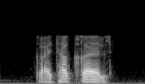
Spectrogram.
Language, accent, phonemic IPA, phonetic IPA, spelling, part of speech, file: Armenian, Eastern Armenian, /ɡɑjtʰɑk(ə)ˈʁel/, [ɡɑjtʰɑk(ə)ʁél], գայթակղել, verb, Hy-գայթակղել.ogg
- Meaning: 1. to seduce 2. to tempt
